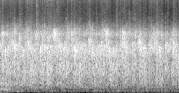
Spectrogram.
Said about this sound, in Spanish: Dale la aplauso al Señor esta noche.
